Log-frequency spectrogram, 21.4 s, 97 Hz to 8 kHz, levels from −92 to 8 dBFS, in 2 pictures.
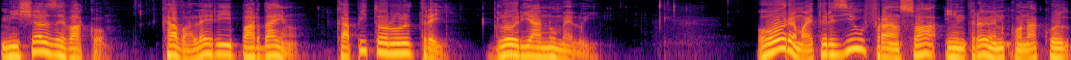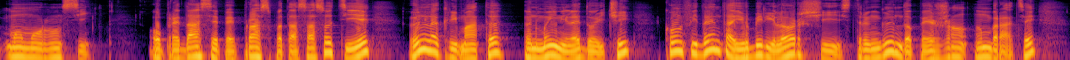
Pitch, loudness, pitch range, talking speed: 120 Hz, -10 LUFS, 105-150 Hz, 100 wpm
